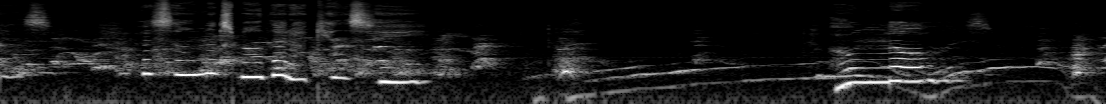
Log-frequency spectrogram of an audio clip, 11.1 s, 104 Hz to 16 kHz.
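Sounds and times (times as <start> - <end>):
rising howl-like wail: 5.4 - 11.0.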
